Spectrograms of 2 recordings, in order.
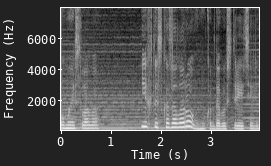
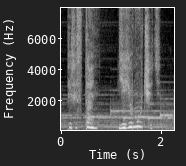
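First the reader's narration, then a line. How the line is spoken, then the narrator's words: Whisper. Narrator (Russian): прошептала Элида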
